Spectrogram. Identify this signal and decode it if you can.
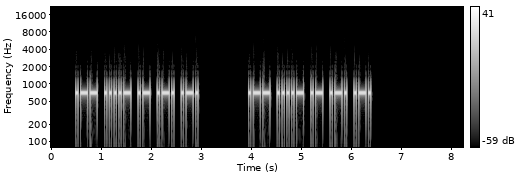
Morse code, heard as a keyed tone, about 25 wpm, 700 Hz. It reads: W4ARR W4ARR
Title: USA Call Signs - 5 Characters - Repeated 3x - 25wpm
